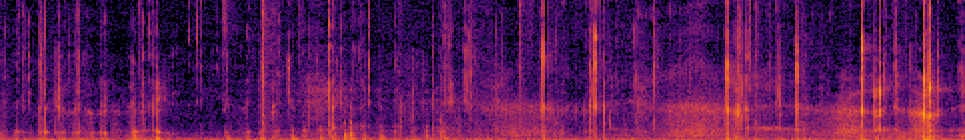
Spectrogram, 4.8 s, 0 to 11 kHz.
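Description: Close-up wet mouth sounds of ASMR 'ear eating': lips and tongue smacking and clicking against the silicone ear of a 3Dio binaural microphone. A quick irregular run of sharp wet clicks, loudest in the last second or so, with a soft hissing stretch in the middle.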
